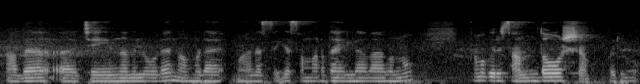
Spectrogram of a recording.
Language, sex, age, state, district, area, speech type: Malayalam, female, 45-60, Kerala, Pathanamthitta, rural, spontaneous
